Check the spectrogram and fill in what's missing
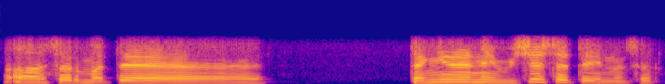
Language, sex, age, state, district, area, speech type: Kannada, male, 18-30, Karnataka, Shimoga, rural, conversation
